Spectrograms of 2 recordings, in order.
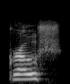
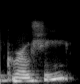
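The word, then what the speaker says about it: Grosche: I'm going to call Miss uh Grosch uh to the witness stand, so feel free to exceed the scope of my direct when you do your cross.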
